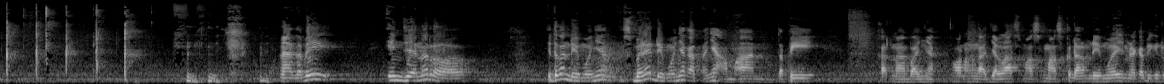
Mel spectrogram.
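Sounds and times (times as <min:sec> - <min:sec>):
hand clapping: 0:00.0 - 0:01.6
speech: 0:01.8 - 0:04.9, 0:05.5 - 0:11.6.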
